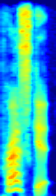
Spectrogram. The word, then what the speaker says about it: Prescott: Prescott, Arizona is pronounced Prescott, like biscuit. Yeah, I don't know why either, but it is.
